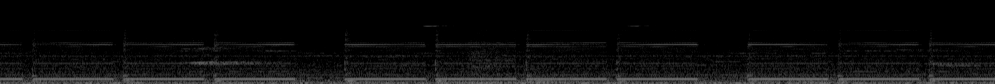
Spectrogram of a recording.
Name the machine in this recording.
slide rail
